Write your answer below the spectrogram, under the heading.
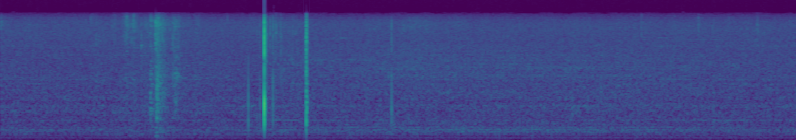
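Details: Quiet indoor room hum with a few sharp knocks and a brief rustle from play in an apartment, with no animal calls heard.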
